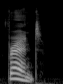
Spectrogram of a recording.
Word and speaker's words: Freund: I have met a couple, and they pronounce it uh, Friend.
